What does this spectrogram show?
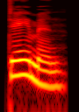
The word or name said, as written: damon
